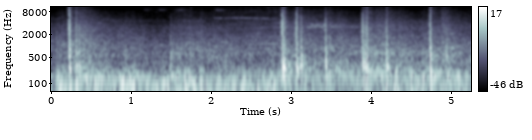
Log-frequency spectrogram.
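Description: Aerial fireworks exploding overhead: about six sharp bangs, one near the start and the rest bunched in the second half, over a steady low rumble.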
